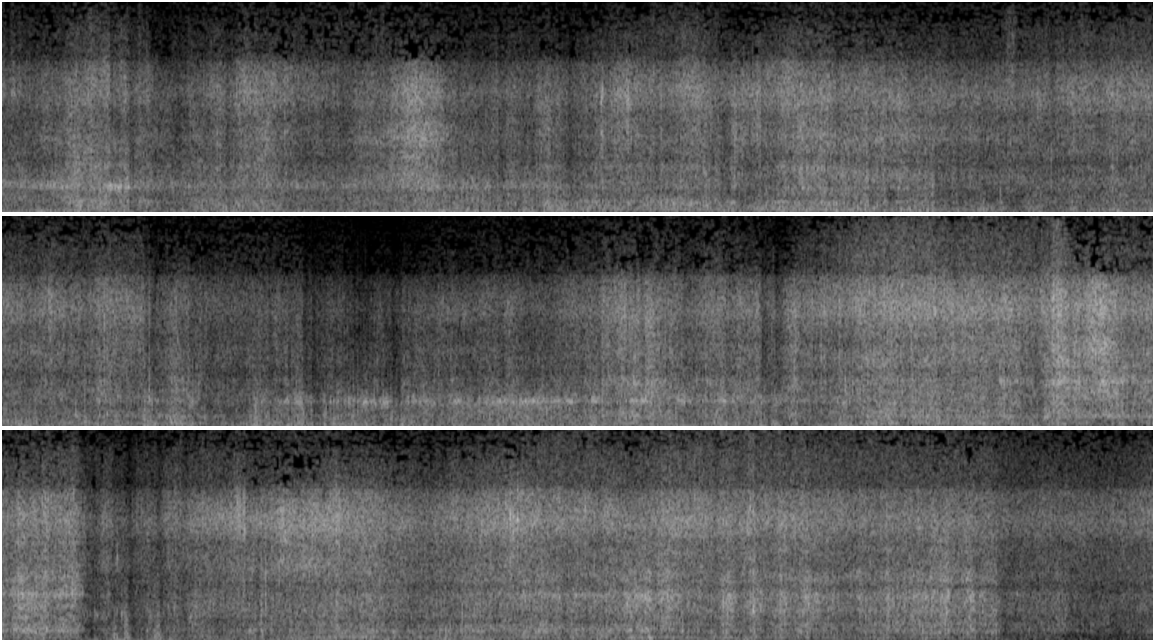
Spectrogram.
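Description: Wind buffeting the microphone of a camera moving downhill, over a steady rumbling scrape of edges sliding across packed snow. It eases a little near the end.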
